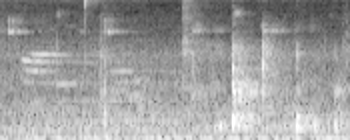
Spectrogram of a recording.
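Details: Six-week-old Bengal kittens; a brief, soft, high mew with a short second note follows a quiet stretch, with a faint human voice nearby.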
